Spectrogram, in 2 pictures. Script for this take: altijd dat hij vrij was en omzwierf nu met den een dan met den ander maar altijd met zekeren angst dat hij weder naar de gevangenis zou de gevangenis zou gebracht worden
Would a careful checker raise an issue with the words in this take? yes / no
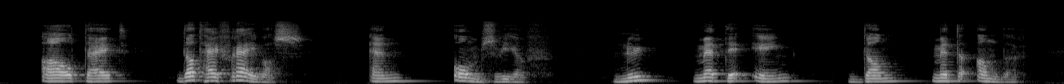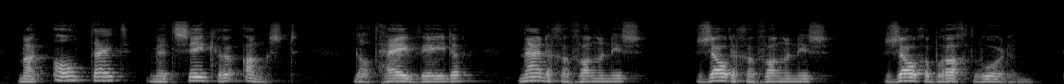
no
